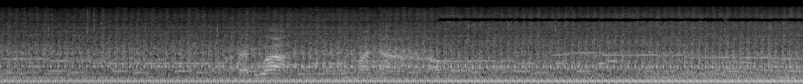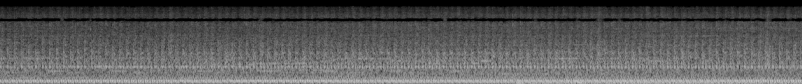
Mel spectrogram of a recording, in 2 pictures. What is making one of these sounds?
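An engine runs with a steady loud drone close by.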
